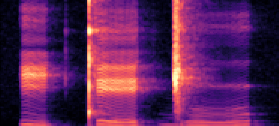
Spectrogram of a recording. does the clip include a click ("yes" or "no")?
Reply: yes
